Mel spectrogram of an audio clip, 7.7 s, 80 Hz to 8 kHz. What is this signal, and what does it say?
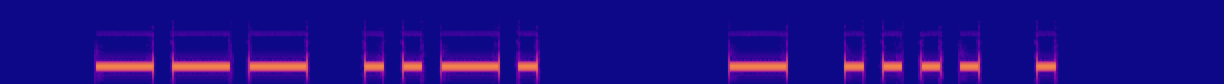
Morse code, heard as a keyed tone, about 10 wpm, 700 Hz. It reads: OF THE
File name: Book One / 01-Chapter 1 - 10 WPM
